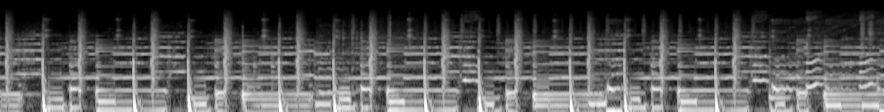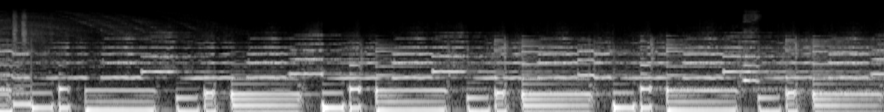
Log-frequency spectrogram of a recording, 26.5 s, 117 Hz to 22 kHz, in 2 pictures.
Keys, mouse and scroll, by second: 0.0 alt+shift+click, 1.8 shift+click, 3.0 f, 3.8 double click, 9.0 alt+click, 13.6 alt+click, 14.1 alt+shift+click, 15.0 shift+click, 17.3 alt+click, 19.7 double click, 21.9 shift+click.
